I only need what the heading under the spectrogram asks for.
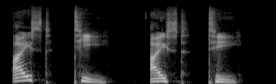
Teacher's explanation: the D in iced linking into tea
